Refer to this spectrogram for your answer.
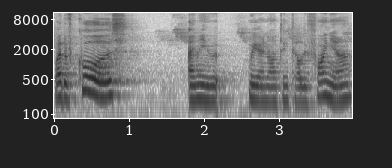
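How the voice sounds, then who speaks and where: Speaking at a fairly slow pace, a woman keeps a medium pitch. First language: German. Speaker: artist and researcher. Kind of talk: interview conversation. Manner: halting, with frequent repetitions.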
